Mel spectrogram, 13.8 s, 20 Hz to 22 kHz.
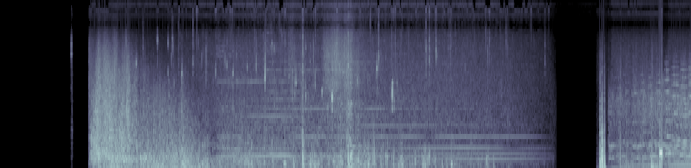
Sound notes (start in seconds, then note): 1.0 soft dripping; 1.0 thunder rumbling; 3.9 rain splattering; 6.0 gentle music; 12.0 static; 12.2 inspirational music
